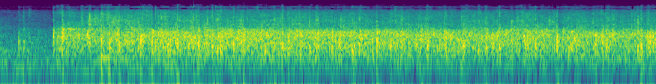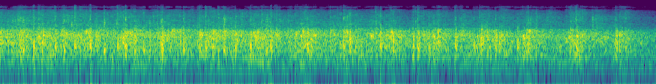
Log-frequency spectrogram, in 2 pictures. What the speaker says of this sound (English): I think that Professor Rainey and Tim Welsh deserve a really big round of applause for this.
